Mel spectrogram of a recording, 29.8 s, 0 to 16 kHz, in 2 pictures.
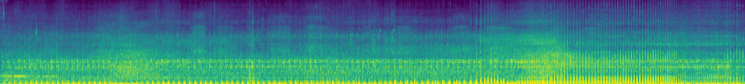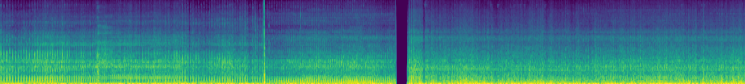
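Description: Royal Enfield Himalayan's 411 cc single-cylinder engine running steadily while riding, with a brief swell about ten seconds in; the sound cuts out for an instant a little past twenty seconds.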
